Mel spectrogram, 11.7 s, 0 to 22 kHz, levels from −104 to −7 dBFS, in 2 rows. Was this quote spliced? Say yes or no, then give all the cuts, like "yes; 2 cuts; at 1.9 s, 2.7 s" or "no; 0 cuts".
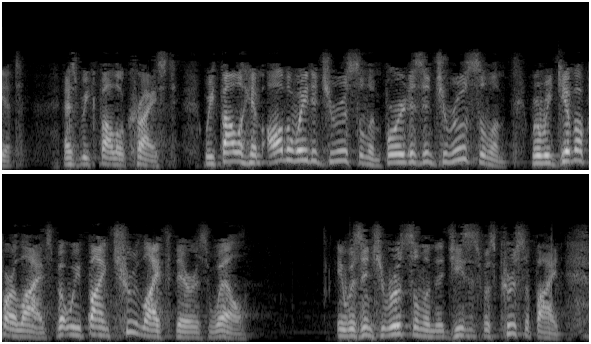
no; 0 cuts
